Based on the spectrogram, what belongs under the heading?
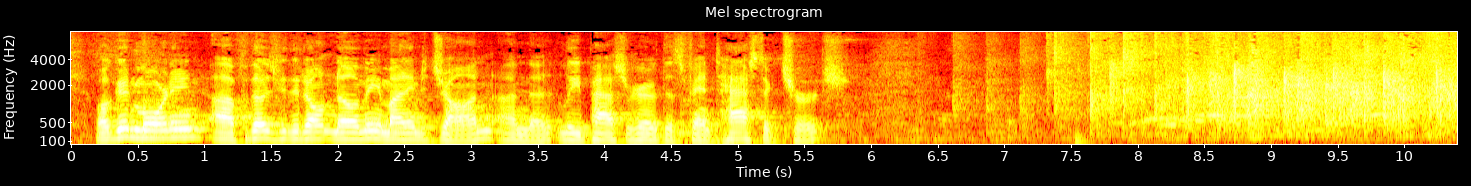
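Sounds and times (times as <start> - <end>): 
speech: 0.2 - 5.9
audience clapping: 6.4 - 10.3.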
